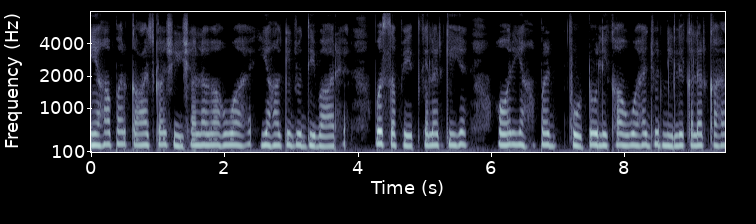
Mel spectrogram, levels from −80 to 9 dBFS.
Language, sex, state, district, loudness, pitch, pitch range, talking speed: Hindi, female, Uttar Pradesh, Jyotiba Phule Nagar, -19 LUFS, 230 Hz, 225-240 Hz, 190 wpm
